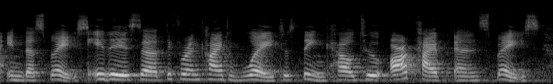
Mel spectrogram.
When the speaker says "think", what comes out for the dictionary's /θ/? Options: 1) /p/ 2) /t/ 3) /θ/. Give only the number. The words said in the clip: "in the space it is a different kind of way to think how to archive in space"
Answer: 3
